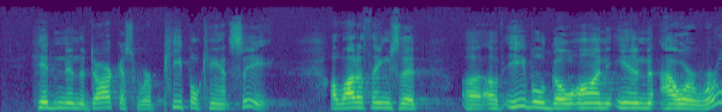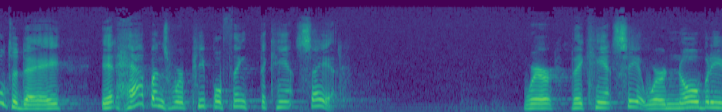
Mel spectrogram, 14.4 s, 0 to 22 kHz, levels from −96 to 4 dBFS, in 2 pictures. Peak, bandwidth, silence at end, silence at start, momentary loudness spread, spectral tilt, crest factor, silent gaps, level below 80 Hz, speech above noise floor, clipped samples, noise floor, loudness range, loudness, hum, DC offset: -2 dBFS; 16 kHz; 0 s; 0.35 s; 13 LU; -5.5 dB/octave; 22 dB; none; -70 dBFS; 38 dB; under 0.1%; -61 dBFS; 10 LU; -24 LUFS; none; under 0.1%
